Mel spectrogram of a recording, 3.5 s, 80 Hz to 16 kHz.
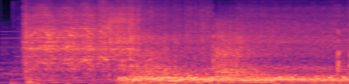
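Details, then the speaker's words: LS3-swapped BMW E36, first drive after the swap: short crank, clean catch and rise to a mellow, even V8 idle with no misses or knocks; healthy start. "cool so cool man so mellow and chis and just like I give it that classy sound right"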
